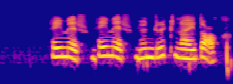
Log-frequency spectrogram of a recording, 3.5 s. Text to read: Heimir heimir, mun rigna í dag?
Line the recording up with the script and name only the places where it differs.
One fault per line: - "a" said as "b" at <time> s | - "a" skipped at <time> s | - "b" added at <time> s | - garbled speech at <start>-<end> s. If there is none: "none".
none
